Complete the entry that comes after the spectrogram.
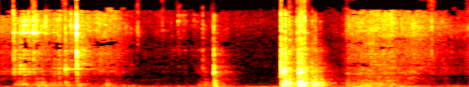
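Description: Cupped bare hands scoop, squeeze and rub a pile of small, brittle pink crumbs of microwaved dry soap together over a wooden surface, with a knife lying idle nearby. Faint, dry crackling rustles are broken by a couple of sharp ticks before a louder, gritty crunching squeeze swells in the middle. It then fades back to soft, granular rubbing.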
